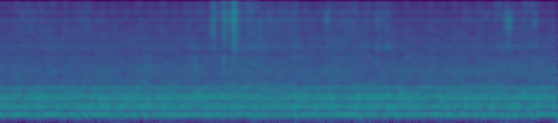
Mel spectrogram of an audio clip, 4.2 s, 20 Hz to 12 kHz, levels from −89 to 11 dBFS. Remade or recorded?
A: remade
